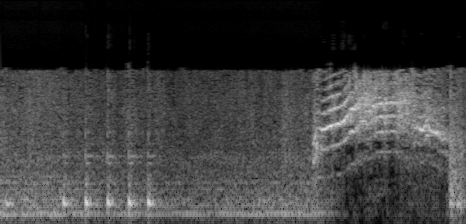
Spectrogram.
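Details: Domestic cat from a funny pet compilation gives one drawn-out meow lasting about a second and a half, arching up then sliding down. It follows a run of soft knocking thumps over a steady low hum indoors.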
